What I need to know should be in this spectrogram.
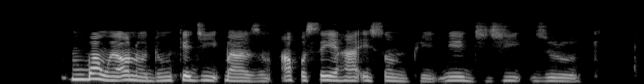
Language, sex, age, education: Igbo, female, 30-45, tertiary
